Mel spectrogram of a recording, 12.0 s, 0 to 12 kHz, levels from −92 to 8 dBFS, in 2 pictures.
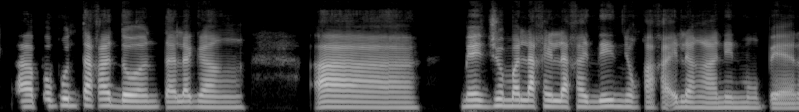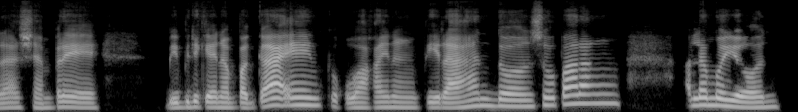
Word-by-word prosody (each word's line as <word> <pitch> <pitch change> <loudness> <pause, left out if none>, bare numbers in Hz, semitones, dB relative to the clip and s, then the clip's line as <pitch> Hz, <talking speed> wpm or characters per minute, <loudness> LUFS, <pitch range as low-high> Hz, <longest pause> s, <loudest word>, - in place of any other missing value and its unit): ah, 175 +1 +3
pupunta 205 +1 0
ka 200 - +5
do'n 175 -2 +2
talagang, 160 -1 -1 0.5
ah, 155 -2 +3 0.3
medyo 185 +1 +1
malaki-laki 180 -2 +2
din 180 +1 -1
'yong 165 - -7
kakailanganin 155 -2 -2
mong 150 -1 -8
pera. 70 - -2
Siyempre 150 0 -2 0.5
bibili 160 +3 -3
kayo 155 -1 +1
ng 150 - -12
pagkain, 215 +8 +3
kukuha 150 -4 -4
kayo 155 0 -2
ng 150 -1 -6
tirahan 155 +7 0
do'n. 185 -2 +1
So, 220 +3 -2
parang, 275 +2 0 0.5
alam 220 +1 +2
mo 215 - +4
'yon? 160 -1 +1
170 Hz, 140 wpm, -24 LUFS, 155-190 Hz, 0.5 s, ka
